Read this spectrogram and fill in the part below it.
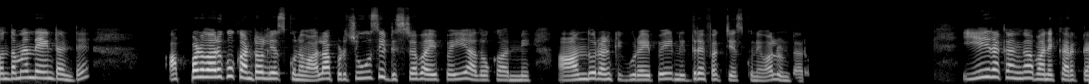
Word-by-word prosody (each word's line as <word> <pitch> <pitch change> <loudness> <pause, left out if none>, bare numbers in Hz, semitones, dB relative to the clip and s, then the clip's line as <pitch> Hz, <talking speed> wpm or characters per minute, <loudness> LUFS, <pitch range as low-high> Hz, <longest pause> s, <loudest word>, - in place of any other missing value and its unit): కొంతమందేంటంటే 275 -4 +1 0.9
అప్పడి 335 +1 +5
వరకు 355 +3 +5
కంట్రోల్ 290 -1 +4
జేసుకునే 250 -5 -3
వాళ్ళు 195 +8 +2
అప్పుడు 245 -1 -6
చూసి 305 +5 -3
డిస్టర్బ్ 255 +2 -2
అయిపోయి 230 +2 -3
అదొక 210 0 -5 0.2
ని 200 - -6 0.5
ఆందోళనకు 245 -1 -1
గురైపోయి 220 +3 -2
నిద్ర 260 +4 -4
ఎఫెక్ట్ 225 -1 -8
చేసుకునే 190 -1 -10
వాళ్ళుంటారు. 180 -7 -7 1.7
ఏ - - +1
రకంగా 300 -3 0
మనకి 230 -2 0
కరెక్ట్ 215 0 -2
245 Hz, 120 wpm, -20 LUFS, 215-280 Hz, 1.7 s, అప్పడి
